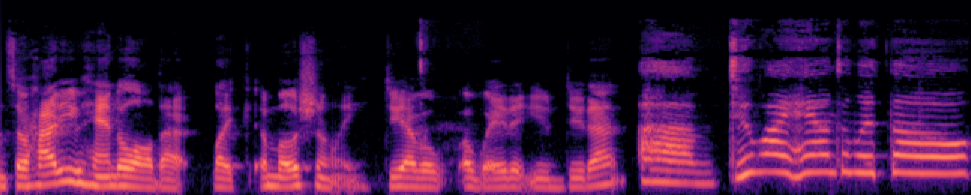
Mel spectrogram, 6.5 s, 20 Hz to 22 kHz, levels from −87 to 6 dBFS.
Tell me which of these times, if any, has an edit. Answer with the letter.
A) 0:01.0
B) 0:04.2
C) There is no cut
B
